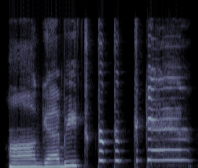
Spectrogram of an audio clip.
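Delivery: very high, squawking chicken chant; chicken clucking taunt. A narrator's reading. Sari mocks her scared cousin, clucking like a hen. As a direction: cluck it like a hen to mock him. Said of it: "she repeated".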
